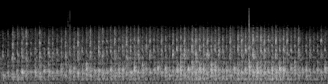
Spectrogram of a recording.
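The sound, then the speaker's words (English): A boat engine revs hard at full throttle, trying to lift the bow out of the water to run onto a mainland beach, in a steady, rough mechanical roar that swells slightly louder partway through, with a dense buzzing drone and no voices. “by giving her the gun, the speed may lift the bow out of the water”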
